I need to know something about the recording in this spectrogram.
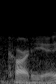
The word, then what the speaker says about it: Cartier: A local woman, Caroline Cartier, pronounced Cartier, yes, okay.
